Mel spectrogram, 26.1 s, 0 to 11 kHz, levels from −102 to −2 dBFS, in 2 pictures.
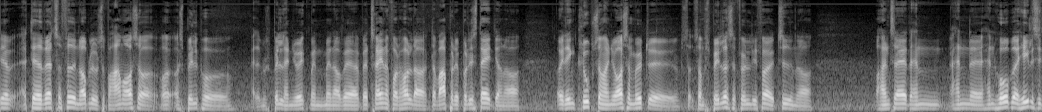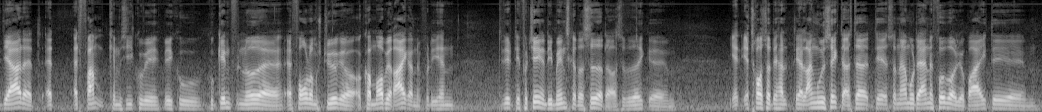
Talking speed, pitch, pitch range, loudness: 300 wpm, 120 Hz, 110-135 Hz, -23 LUFS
